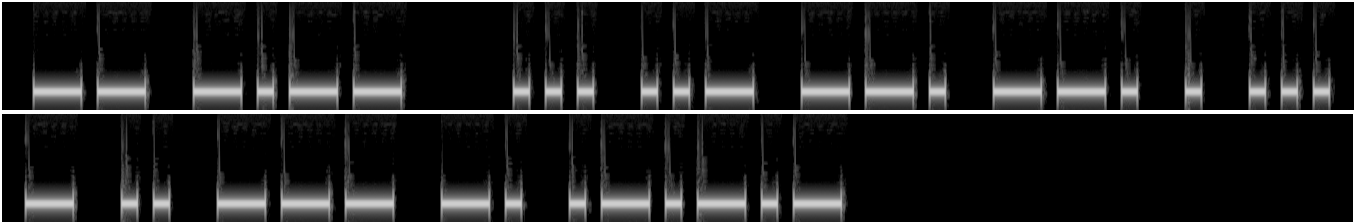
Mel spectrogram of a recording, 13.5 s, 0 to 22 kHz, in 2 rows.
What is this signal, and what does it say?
Morse code, heard as a keyed tone, about 15 wpm, 700 Hz. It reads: MY SUGGESTION.
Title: Sentences from Top 1600 Words 15wpm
